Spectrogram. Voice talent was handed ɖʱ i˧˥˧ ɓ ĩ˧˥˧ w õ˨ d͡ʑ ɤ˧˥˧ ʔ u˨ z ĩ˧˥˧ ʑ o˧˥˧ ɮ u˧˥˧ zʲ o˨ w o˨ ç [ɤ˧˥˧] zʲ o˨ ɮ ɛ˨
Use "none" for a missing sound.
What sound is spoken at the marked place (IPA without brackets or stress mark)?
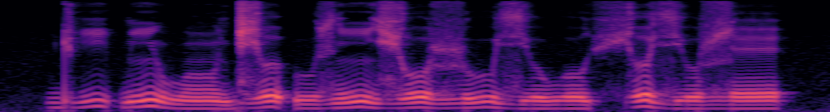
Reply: ɤ˧˥˧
